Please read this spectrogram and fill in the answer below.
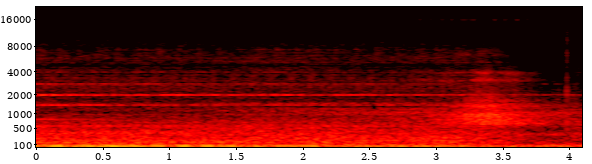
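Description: A soft, breathy sigh about three seconds in, over a low rumble that slowly fades.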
